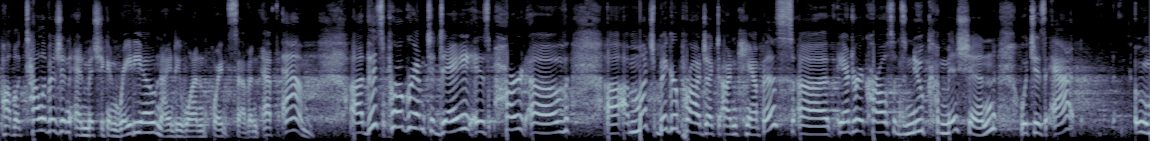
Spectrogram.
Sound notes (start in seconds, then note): none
